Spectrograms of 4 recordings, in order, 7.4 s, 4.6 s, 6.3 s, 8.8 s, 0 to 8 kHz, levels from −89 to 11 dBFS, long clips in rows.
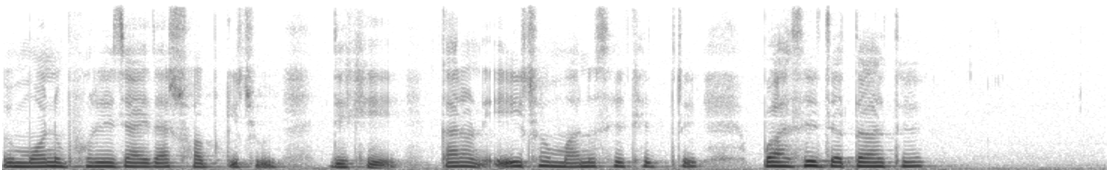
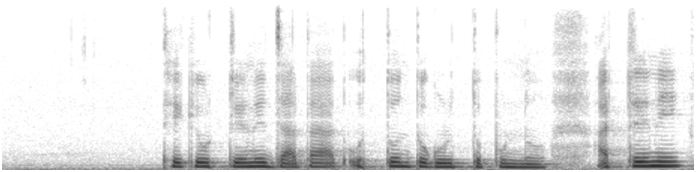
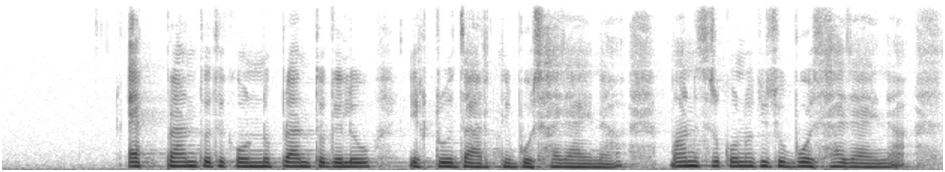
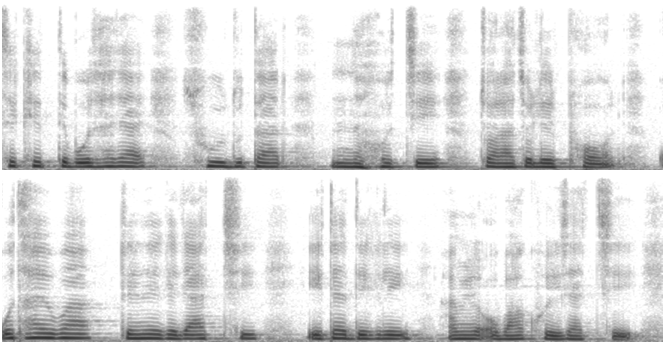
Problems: constant background noise, low volume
